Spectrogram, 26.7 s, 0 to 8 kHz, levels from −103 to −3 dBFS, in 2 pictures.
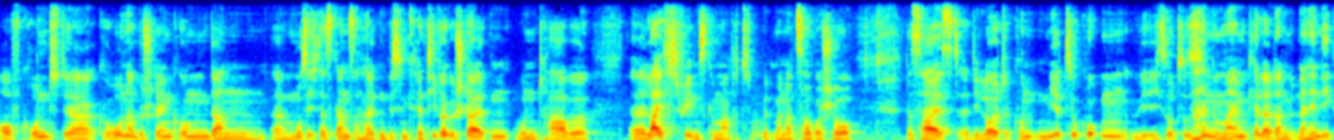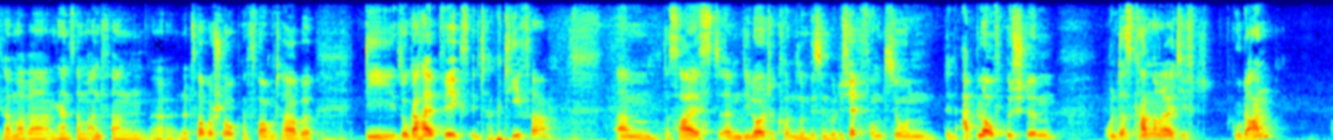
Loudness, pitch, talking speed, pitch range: -26 LUFS, 115 Hz, 175 wpm, 110-125 Hz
